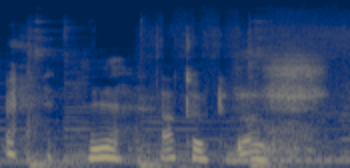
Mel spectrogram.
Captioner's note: laughs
